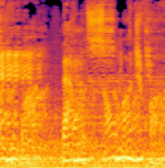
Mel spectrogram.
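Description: Sheep bleating in the Worms WMD video game, a few wavering cries in succession with other game sounds and a voice layered over them.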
